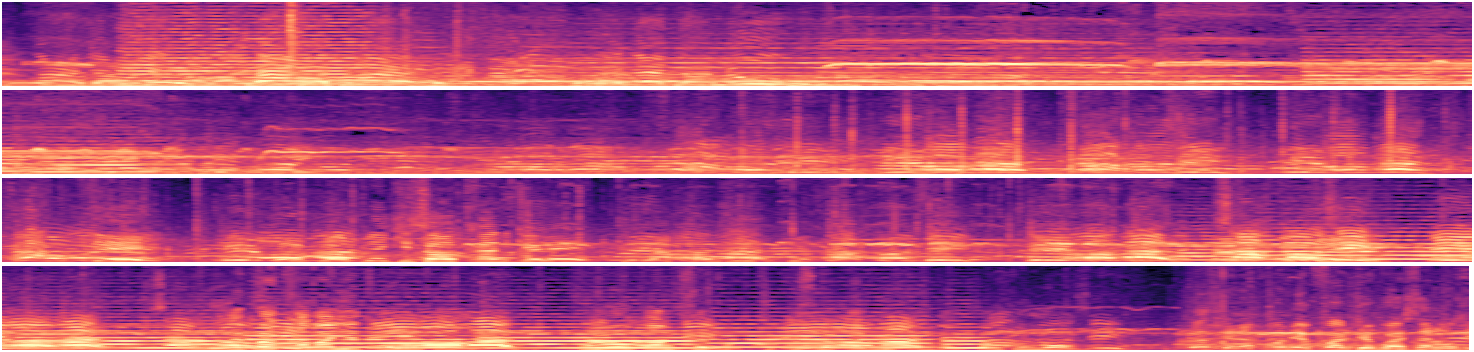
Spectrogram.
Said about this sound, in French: Des pompiers avec jolies de classe collées dans le dos, des filles pompières avec la banderole des alternatifs, des rouges et verts. Ils sont quand même une petite cinquantaine à gueuler le NPA.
